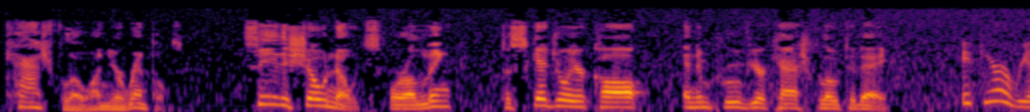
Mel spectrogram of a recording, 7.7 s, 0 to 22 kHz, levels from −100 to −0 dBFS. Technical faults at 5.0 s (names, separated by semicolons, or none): overdone noise removal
